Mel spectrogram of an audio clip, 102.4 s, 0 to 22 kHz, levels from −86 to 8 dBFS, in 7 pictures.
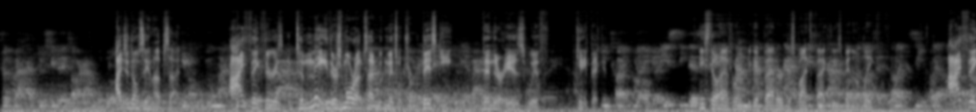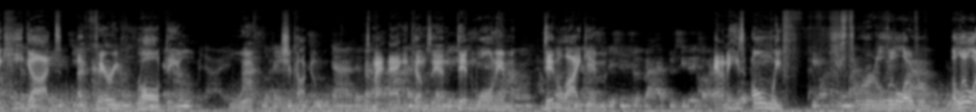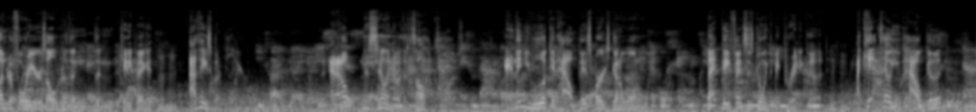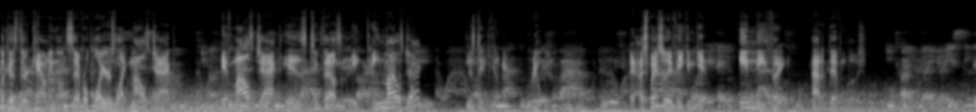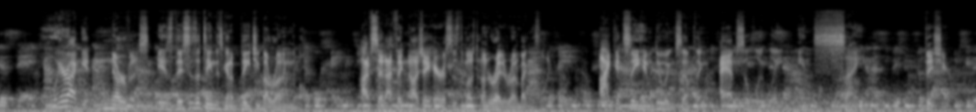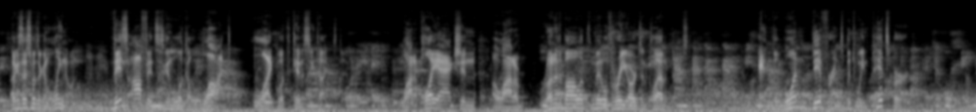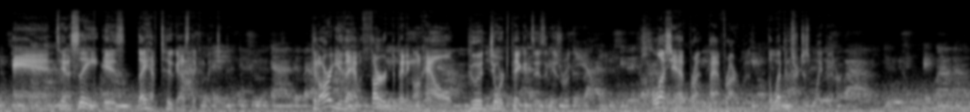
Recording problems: background chatter; loud; throughout; 2 voices, 7 dB below the speech
low rumble; noticeable; throughout; 20 dB below the speech

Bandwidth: 14.5 kHz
